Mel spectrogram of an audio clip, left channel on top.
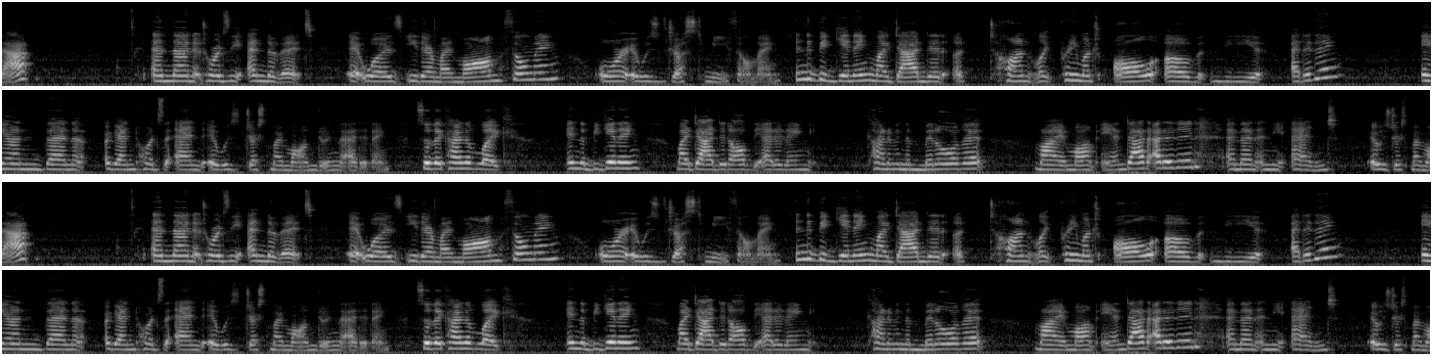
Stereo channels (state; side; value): identical; both; correlation 1.00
